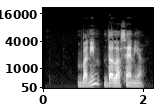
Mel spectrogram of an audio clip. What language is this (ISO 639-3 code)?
cat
